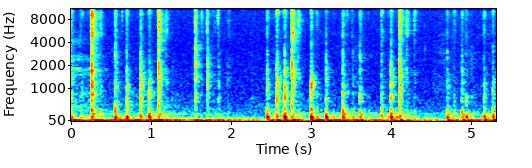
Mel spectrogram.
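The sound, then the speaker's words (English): Rapid typing on a computer keyboard: many quick, irregular key clicks running without pause over a steady low hum, with no talk. “So hold on 1 second here. I'm going to try to type this in. I'm trying to type and talk at the same time.”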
